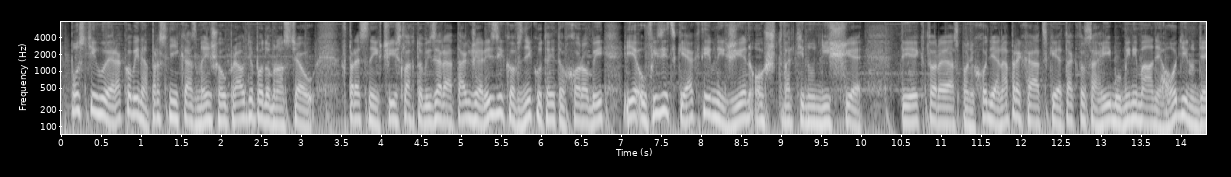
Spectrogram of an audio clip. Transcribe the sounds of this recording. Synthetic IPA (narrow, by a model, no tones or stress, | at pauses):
pɔsciɦujɛɾakɔʋinapr̩sɲiːkazmɛnʃɔʊpɾaʊɟɛpɔd̪ɔbnɔscɔʊfpɾɛsniːxt͡ʃiːslaxt̪ɔʋizɛɾaːt̪aɡʒɛɾizikɔvzɲikut̪ɛjt̪ɔxɔɾɔbijɛʔufizit͡skiakt̪iːʊniɣʒɪɛnɔ̰ʃt̪ʋr̩cinuɲiʃɪɛ | t̪ɪɛkt̪ɔɾɛːaspɔɲxɔɟɪanapɾɛxaːt͡skiat̪akt̪ɔsaɦiːbuːminimaːlɲɛɦɔɟinuɟɛ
